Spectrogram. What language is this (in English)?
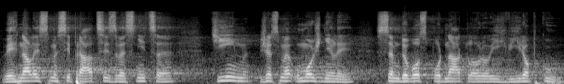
Czech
